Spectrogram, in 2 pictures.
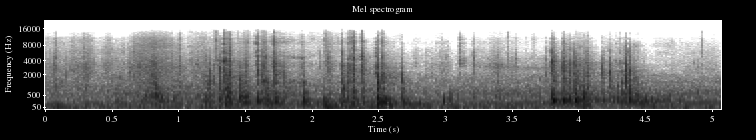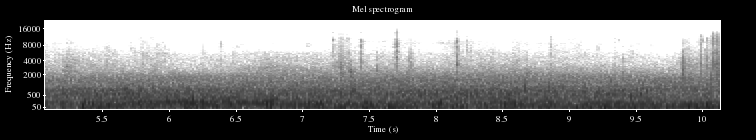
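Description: Clicks and knocks of fishing tackle being handled on a kayak, a lip-grip tool and pliers, while a small halibut is unhooked, with one louder thump about four seconds in. After that only a steady low rush of background noise.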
